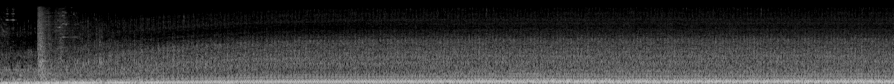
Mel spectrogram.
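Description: A vehicle engine hums and revs up steadily.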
